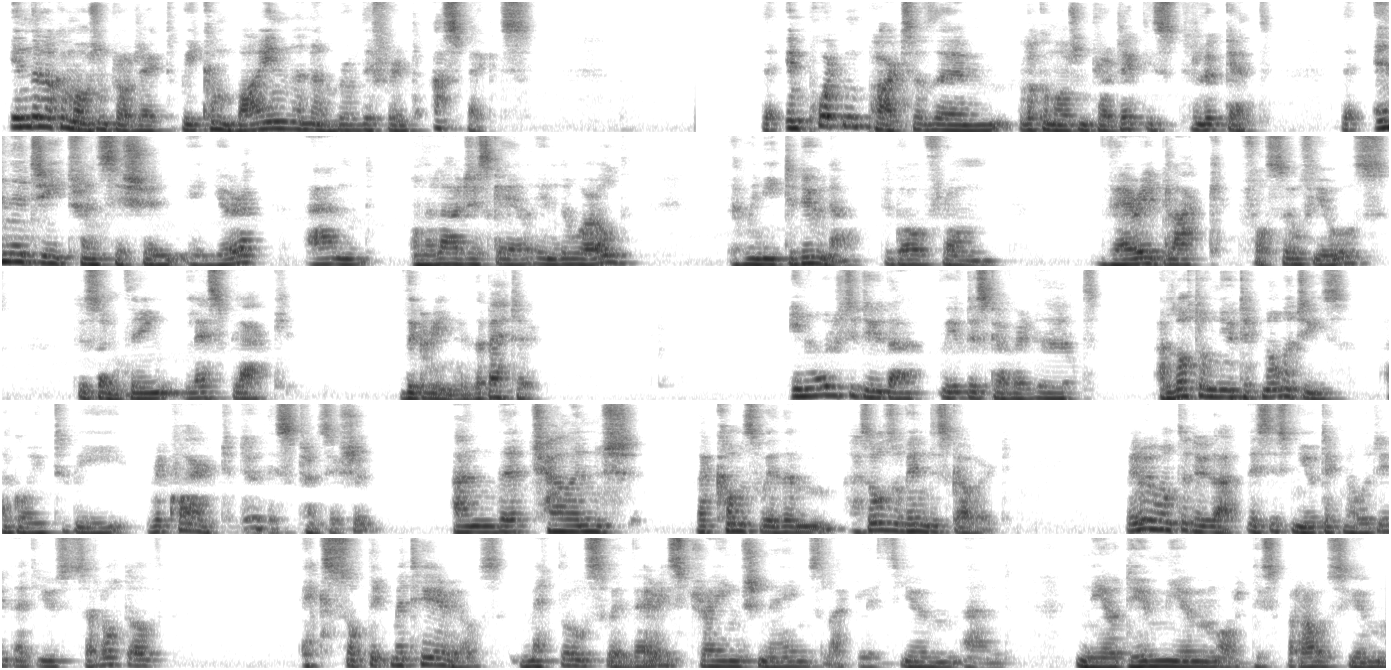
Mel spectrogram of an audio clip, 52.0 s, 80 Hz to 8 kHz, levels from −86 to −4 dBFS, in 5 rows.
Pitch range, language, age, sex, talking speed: 115-140 Hz, English, 60-79, male, 135 wpm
